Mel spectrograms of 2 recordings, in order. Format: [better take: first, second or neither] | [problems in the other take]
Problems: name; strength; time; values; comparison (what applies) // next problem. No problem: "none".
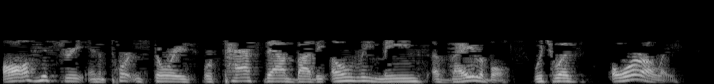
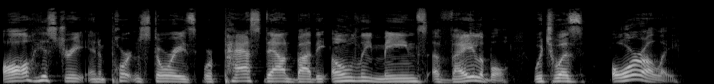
second | garbled, watery; badly; nothing above 3 kHz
